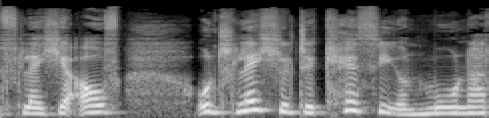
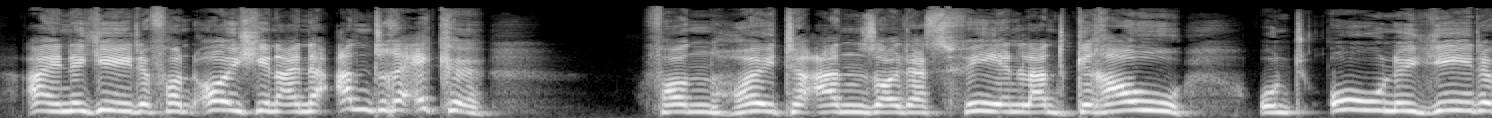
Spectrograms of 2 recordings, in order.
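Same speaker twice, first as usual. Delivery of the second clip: loud, high, slow menacing curse; furious curse; 7 semitones higher, 9 dB louder than usual. Acted. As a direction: bellow the curse, slowing down. Villain casts curse.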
